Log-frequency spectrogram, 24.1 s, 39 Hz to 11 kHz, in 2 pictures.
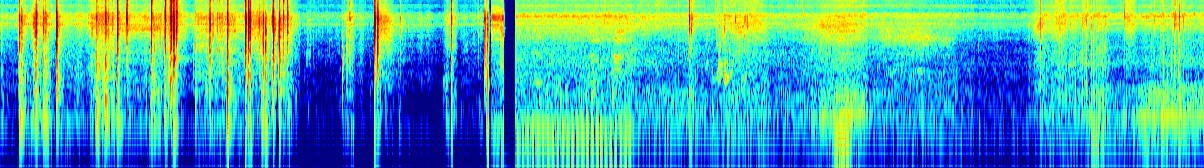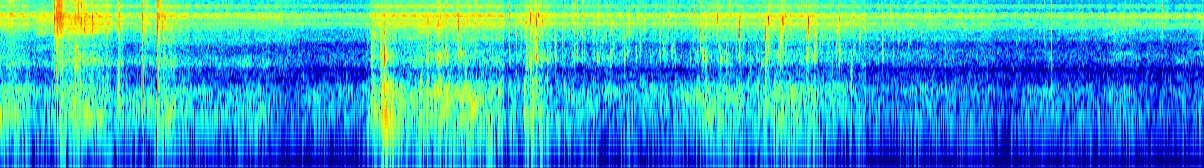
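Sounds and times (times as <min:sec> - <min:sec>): water sloshing and splashing: 0:06.9 - 0:07.7, 0:15.8 - 0:21.0.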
